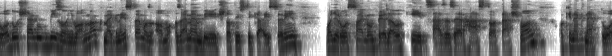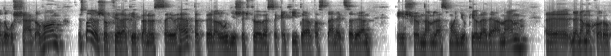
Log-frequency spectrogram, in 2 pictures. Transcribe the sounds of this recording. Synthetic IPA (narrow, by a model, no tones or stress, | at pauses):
oɒd̪oːʃːaːɡuɡbizo̞ɲvɒnːɒkmɛɡneːst̪ɛmɒɒːzɛmɛmbeːʃt̪ɒt̪ist̪ikaːjisɛɾint̪ | mɒɟɒɾo̞rsaːɡo̞mpeːld̪aːulkʰeːt̪saːzɛzɛrɦaːst̪ɒrt̪aːʃʋɒnɒkinɛknɛp̚t̪ːoːɒd̪oːʃːaːɡɒvɒnɛʃnɒɟo̞nʃo̞kfeːlɛkeːpːɛnø̞sːɛjøɦɛt̪ːaːt̪̚peːld̪aːuluːɟiʃho̞cfølvɛsɛkɛchit̪ɛlt̪ɒst̪aːnɛcʲsɛɾyɛŋkeːʃøːbnɛmlɛsmo̞ɲɟukjøvɛd̪ɛlmɛm | d̪ɛnɛmɒkɒɾo̞k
